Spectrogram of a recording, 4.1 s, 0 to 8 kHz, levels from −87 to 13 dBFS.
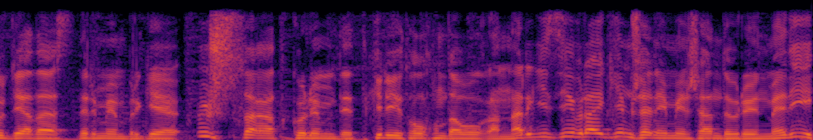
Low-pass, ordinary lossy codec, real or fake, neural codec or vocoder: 7.2 kHz; none; real; none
